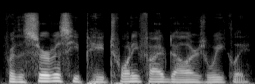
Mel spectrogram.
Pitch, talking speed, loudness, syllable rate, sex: 120 Hz, 210 wpm, -18 LUFS, 5.6 syllables/s, male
